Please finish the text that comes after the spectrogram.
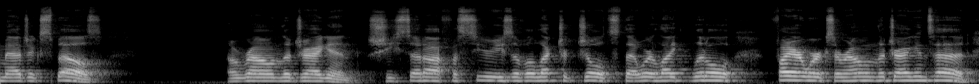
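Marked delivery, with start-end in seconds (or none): none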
